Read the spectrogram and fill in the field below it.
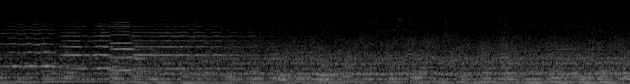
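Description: A bee gathering nectar from flowers, its wing buzz a continuous close, steady drone that swells slightly at times, with no voices.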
